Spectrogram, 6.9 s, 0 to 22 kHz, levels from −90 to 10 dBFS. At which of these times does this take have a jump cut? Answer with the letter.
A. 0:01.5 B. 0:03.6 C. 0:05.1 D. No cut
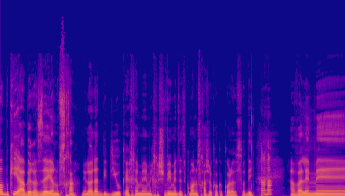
D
